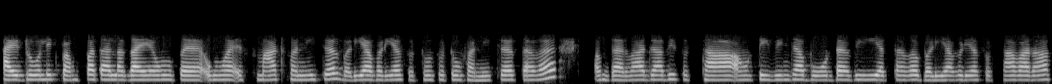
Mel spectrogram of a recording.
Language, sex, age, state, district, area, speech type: Sindhi, female, 30-45, Madhya Pradesh, Katni, urban, conversation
